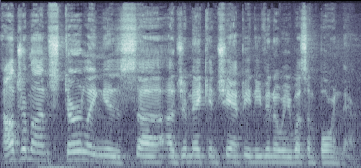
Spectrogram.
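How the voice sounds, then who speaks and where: A man's voice: fairly high pitch, brisk, slight background noise. A man hosting a sports talk show, talking in an opinionated, emphatic and rambling way. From born in Philadelphia. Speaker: sports radio host.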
